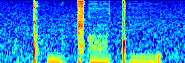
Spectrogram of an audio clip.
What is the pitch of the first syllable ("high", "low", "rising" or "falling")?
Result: low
